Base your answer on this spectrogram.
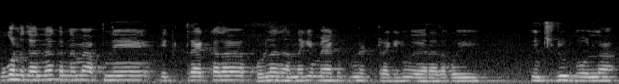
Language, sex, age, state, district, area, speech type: Dogri, male, 30-45, Jammu and Kashmir, Kathua, rural, spontaneous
